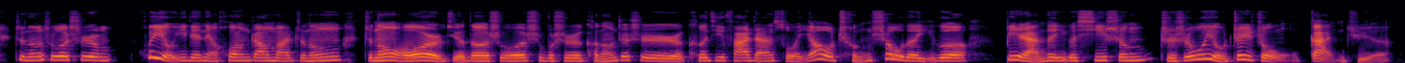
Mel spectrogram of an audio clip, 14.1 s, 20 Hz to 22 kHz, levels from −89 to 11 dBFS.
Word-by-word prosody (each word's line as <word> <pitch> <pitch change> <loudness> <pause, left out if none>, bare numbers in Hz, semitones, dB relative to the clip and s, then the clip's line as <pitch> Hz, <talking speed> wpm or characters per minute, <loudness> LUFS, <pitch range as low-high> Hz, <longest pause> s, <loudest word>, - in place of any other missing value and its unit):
只 - - -3
能 215 +2 -2
说 235 -2 +3
是 220 -3 -1 0.3
会 390 -2 +5
有 - - +3
一 - - -5
点 190 -1 -3
点 175 -4 -4
慌 195 +3 -3
张 190 -1 -2
吧， 180 -2 -2
只 180 0 -8
能 200 +6 -2 0.2
只 185 - -5
能 200 +3 +3
偶 180 0 +5
尔 200 -6 +6
觉 165 -4 -2
得 170 +1 +3
说， 175 +1 +2
是 195 0 -9
不 175 -2 -4
是 175 +1 -2
可 - - -6
能 155 +5 -5
这 220 +1 -1
是 175 -8 -1
科 190 +6 -4
技 200 +1 -5
发 195 0 +1
展 175 0 -2
所 170 -5 -4
要 240 - +1
承 180 -4 -7
受 265 +3 0
的 185 -4 +1
一 165 -2 -6
个， 185 +1 +2 0.4
必 250 - -1
然 150 -11 +4
的 200 0 0
一 190 - -1
个 190 - -1
牺 200 +2 -4
牲， 210 +2 -3
只 185 - -3
是 210 +5 0
我 275 +6 +3
有 170 - +3
这 260 +6 +2
种 455 - -3
感 - - +2
觉。 - - -11
195 Hz, 230 characters per minute, -26 LUFS, 175-215 Hz, 0.4 s, 尔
